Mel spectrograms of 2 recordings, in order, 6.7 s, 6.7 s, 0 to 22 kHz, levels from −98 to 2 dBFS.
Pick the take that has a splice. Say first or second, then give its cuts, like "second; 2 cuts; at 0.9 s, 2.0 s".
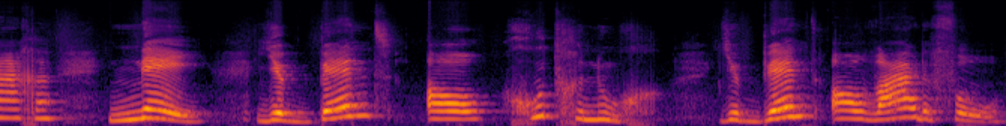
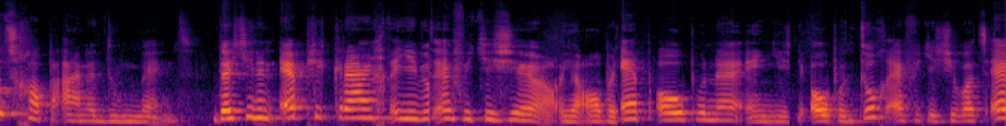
second; 4 cuts; at 1.4 s, 2.9 s, 4.1 s, 5.3 s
